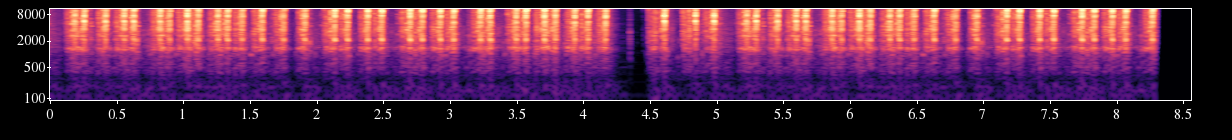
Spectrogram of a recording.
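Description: Typewriter key strikes as a sound effect: quick, even clacking at about seven strikes a second, with a brief break about four and a half seconds in.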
